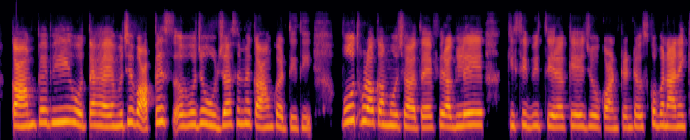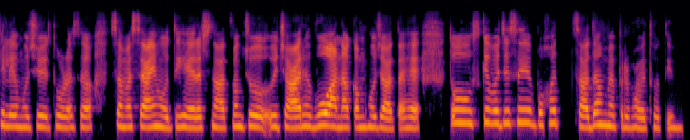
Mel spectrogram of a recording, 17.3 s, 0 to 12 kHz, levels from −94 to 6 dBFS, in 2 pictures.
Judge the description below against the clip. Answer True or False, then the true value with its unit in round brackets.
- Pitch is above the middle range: True (245 Hz)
